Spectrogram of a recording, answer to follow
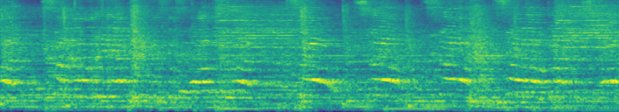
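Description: Live gospel worship singing: a woman leads at a microphone with backing singers, over a live band with low bass notes. The voices hold long, drawn-out notes, and the sound stays steady throughout.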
